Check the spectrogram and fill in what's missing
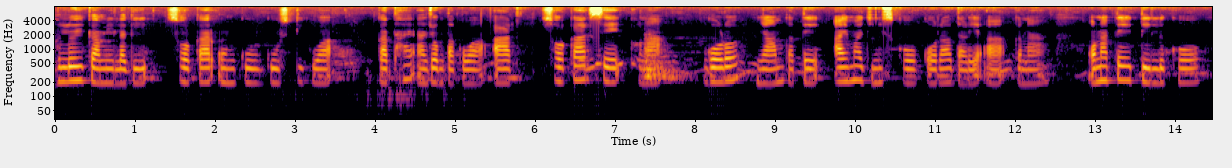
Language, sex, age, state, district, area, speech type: Santali, female, 30-45, West Bengal, Bankura, rural, spontaneous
